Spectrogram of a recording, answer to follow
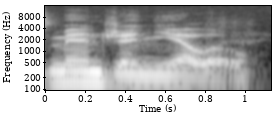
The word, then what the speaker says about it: Manganiello: Next on the list is Joe, really hard to pronounce Italian last name. I think it's Manganiello.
